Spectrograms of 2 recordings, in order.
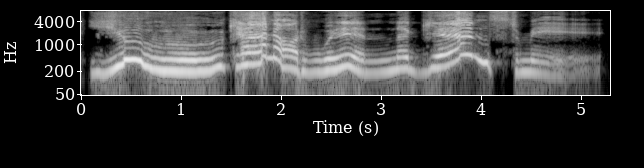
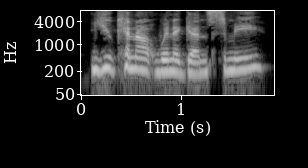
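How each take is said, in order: First: The syllables are drawn out long, like Kumadori. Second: The syllables are said at normal length.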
